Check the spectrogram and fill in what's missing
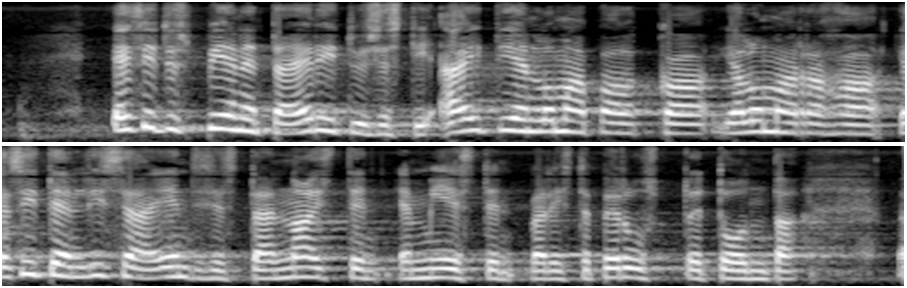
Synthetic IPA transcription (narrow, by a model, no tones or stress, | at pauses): esit̪yspienent̪æːeɾit̪yisest̪iʔæit̪ienlo̞mɑpɑlkːɑːjɑlomɑrɑhɑːjɑsit̪enlisæːent̪isest̪æːnnɑist̪enjɑmiest̪enʋælist̪æpe̞rust̪et̪ont̪ɑ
